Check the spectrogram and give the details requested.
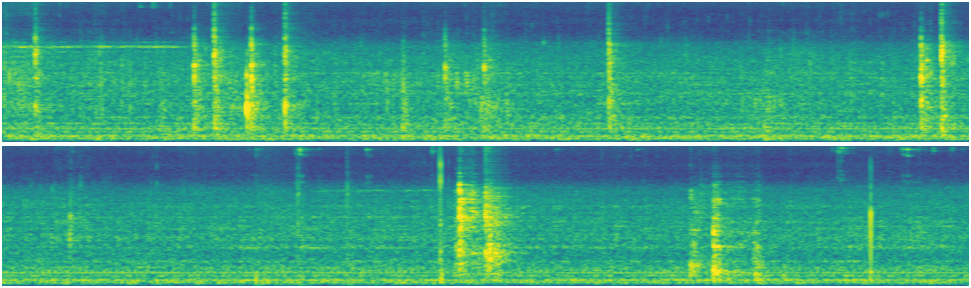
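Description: Marinated chicken frying in oil with onions and tomatoes in a pot, a steady sizzle, stirred with a metal utensil that knocks and scrapes against the pot every second or two, the loudest knocks about eleven seconds in.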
